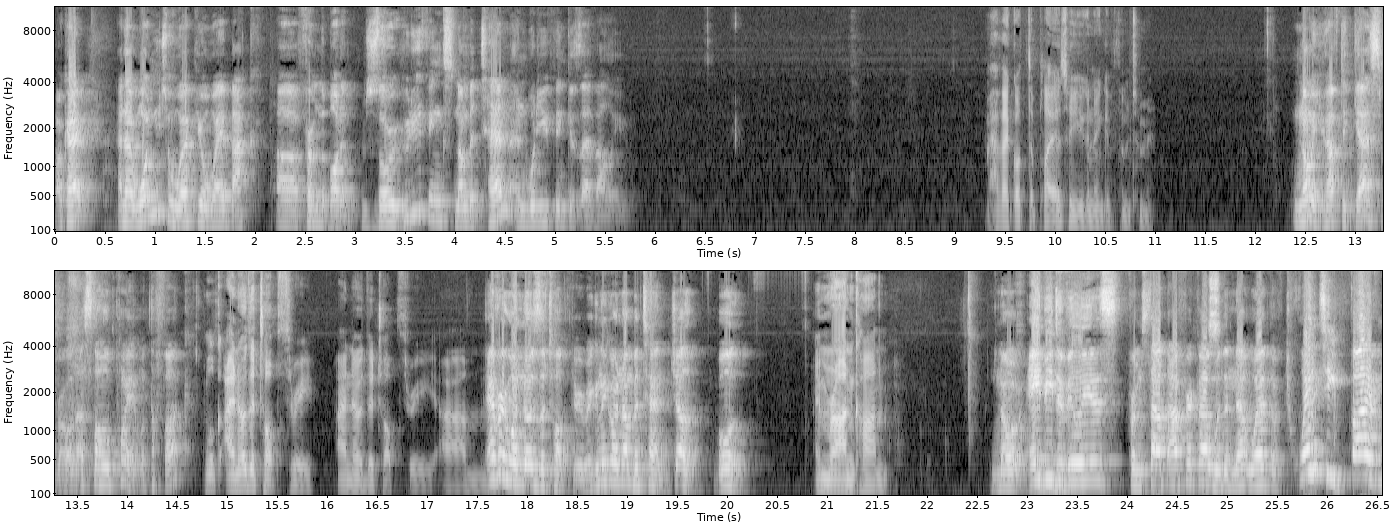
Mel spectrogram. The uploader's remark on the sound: This episode has some technical difficulties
